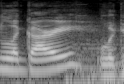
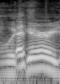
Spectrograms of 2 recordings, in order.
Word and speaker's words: Legarie: promise promise me your your last name just makes you want to say legari but okay legary there legary also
